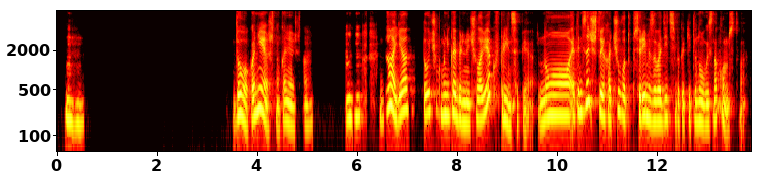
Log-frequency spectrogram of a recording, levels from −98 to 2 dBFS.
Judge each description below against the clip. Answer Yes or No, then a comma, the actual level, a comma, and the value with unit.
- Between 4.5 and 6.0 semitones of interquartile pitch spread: Yes, average, 5.2 semitones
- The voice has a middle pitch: No, high, 195 Hz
